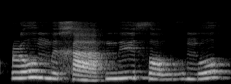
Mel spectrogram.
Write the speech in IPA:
ɭ o m ʏ x a | m y θ ɔ β o̤ m o

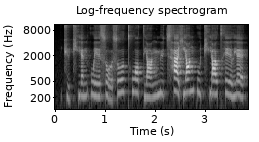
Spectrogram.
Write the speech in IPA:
t͡ɕ y̰˨˩ t͡ɕʰ j ɛ˧˥ n k w e˧˥ ɪ̯ s o̰˨˩ ʊ̯ s o˥ ʊ̯ t̪ʰ w ɔ˥˩ t̪ j ɑ˧˥ ŋ m y˥˧ t͡sʰ ä˥˩ ɕ j ɑ˥ ŋ p u˧˥ t͡ɕʰ j ɑ˥ ʊ̯ t̪ʰ e˥˧ ɪ̯ l j ɛ˥˩

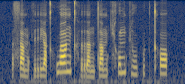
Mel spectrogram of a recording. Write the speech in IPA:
s a˨˩ m k r i˨˩ a̯ kʰ w aː˥˩ ŋ kʰ r a˩˦ n t a˧ m t͡ɕʰ o˥˩ m t͡ɕ uː˧ p ɯ˦˥ k̚ tʰ ɔː˥˩ k̚

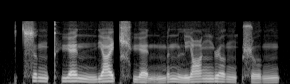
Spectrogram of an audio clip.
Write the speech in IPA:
t͡s ʊ˥˧ ŋ pʰ ɥ ɛ˥˩ n n̪ j ä˥ t͡ɕʰ ɥ ɛ̰˨˩ n m ə˥˩ n l j ɑ˥ ŋ ɻ ɤ˥˩ ŋ ʈ͡ʂ ʊ˧˥ ŋ

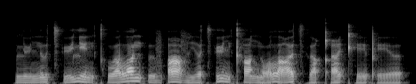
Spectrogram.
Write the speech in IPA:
l y˩ n ɯ˧˩ t͡sʼ y˨˥ lʲ e˧˩ n kʰ u˩˧ ə̯ lˠ ø˥ n ʔ ɯ˩ v ʔ ɑ˥˨ v i˩˧ ə̯ t͡sʼ y˥˨ n kʰ ɑ˧˩ n o˨˥ lˠ ɑ˨˥ ə̯ t͡sʼ ɯ˩ qʼ i˨˥ kʰ e˩˧ pʼ e˩ ə̯

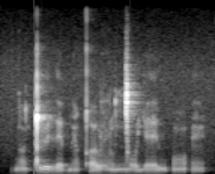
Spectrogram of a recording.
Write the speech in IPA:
dˤ ũ ǃ ʏ r ɛ b ɛ̃ qʼ u ʕ ũ ŋ͡ǀ ɔ j ɛ ɾ u ʔ ɔ̃ ʔ ɛ̃

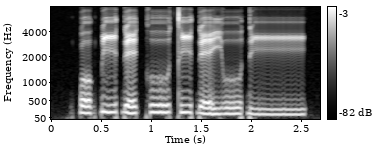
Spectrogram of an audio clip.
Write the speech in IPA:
k͡p o˨ k͡p iː˦ ɗ e˨ k uː˦ t i˦ ɗ eː˨ j uː˨˦ ɗ iː˨

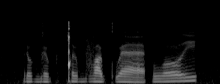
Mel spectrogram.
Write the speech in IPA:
ɾ u ɡ ø kʷ ǃ ɯ b v ɑ kʷʼ æ | w o i̯

